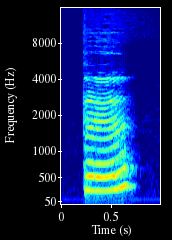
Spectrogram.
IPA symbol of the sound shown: pø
